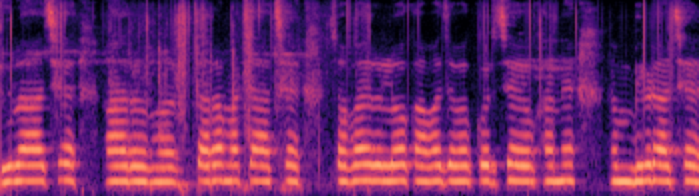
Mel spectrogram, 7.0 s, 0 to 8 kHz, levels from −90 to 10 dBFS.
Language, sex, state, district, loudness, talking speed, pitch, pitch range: Bengali, female, West Bengal, Purulia, -13 LUFS, 130 wpm, 235 Hz, 230-240 Hz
